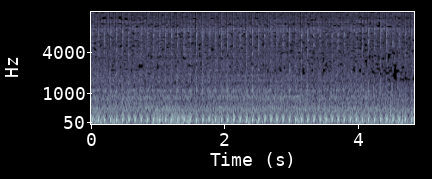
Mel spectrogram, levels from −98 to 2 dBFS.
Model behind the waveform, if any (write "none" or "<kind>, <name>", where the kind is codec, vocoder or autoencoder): none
